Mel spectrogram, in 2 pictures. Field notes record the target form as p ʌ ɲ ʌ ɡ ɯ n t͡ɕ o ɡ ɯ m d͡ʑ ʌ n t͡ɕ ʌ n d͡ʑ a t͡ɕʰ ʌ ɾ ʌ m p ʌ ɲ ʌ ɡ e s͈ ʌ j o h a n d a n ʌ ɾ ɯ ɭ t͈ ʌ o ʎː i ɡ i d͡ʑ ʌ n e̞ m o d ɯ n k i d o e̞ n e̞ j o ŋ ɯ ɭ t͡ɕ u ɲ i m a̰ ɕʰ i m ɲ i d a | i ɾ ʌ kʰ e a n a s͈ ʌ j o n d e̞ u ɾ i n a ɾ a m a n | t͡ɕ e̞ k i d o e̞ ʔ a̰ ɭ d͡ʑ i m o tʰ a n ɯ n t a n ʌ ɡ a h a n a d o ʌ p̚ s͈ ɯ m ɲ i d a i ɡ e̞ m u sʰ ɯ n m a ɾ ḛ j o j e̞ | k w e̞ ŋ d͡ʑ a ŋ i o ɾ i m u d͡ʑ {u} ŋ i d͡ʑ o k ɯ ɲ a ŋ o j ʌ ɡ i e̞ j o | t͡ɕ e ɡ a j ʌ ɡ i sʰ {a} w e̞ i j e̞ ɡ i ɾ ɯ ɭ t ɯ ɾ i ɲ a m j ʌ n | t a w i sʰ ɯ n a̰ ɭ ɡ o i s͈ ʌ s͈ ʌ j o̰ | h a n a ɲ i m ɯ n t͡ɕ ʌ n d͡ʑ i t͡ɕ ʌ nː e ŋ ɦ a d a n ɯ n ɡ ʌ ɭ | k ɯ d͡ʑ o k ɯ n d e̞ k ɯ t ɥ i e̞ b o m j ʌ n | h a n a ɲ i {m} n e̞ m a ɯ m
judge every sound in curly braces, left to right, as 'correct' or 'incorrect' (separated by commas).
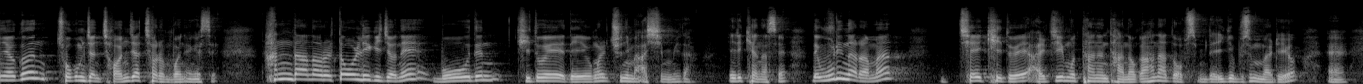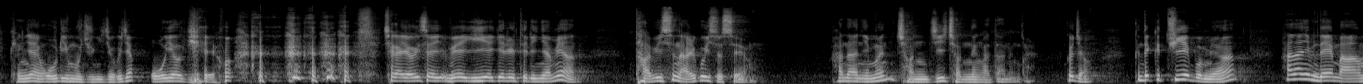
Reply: correct, incorrect, correct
